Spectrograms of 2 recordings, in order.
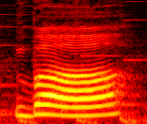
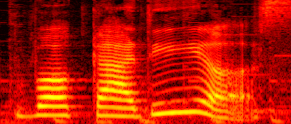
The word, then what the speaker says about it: bocadillos: If you see two L's together, it's pronounced like a Y. Bocadillos. Bocadillos.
